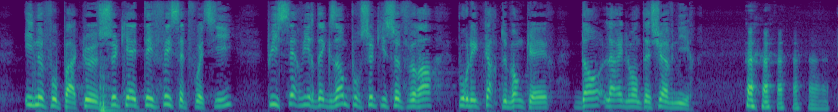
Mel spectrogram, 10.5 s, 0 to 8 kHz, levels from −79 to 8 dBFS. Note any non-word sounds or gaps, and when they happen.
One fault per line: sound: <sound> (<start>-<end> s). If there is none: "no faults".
sound: laugh (9.3-10.4 s)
